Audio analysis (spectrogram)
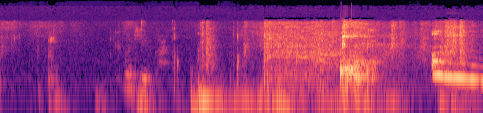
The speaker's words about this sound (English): Sorry, Dad. Oh, I was just coughing. You've got him trained to apologize when you cough? It was a weird cough. We got a little bit of a sore throat from fires, from the smoke that is persisting in Portland.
